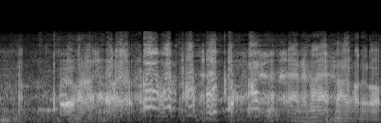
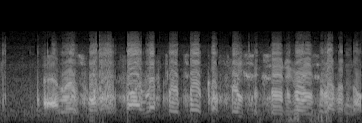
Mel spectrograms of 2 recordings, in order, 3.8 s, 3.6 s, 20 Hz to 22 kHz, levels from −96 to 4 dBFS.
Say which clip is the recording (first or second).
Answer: second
